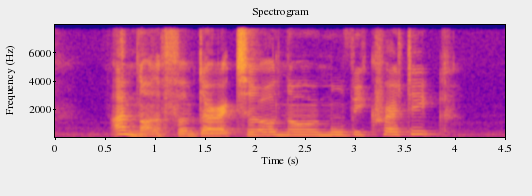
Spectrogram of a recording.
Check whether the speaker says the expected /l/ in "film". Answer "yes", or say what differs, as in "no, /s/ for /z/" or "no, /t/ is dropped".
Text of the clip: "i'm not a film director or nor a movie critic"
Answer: no, /l/ is dropped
